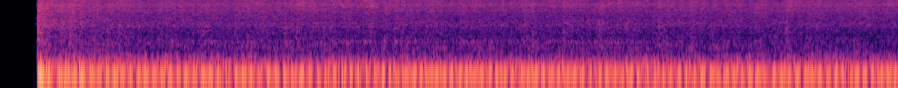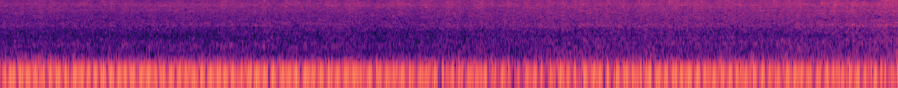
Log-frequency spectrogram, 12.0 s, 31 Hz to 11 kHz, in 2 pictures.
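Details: Freshly installed blueprint 383 V8 with a new header gasket over a small exhaust leak: deep, even rumble, steady with no puffing or ticking from the exhaust; healthy, settled normal idle.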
